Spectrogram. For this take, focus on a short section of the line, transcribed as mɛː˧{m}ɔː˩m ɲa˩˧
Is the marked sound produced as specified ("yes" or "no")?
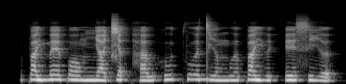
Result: no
